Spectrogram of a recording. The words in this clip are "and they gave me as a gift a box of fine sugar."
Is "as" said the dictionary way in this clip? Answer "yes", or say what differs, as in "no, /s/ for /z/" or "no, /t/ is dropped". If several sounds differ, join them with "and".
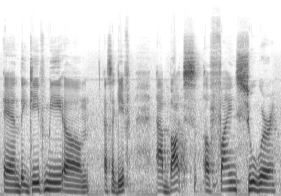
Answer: no, /s/ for /z/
